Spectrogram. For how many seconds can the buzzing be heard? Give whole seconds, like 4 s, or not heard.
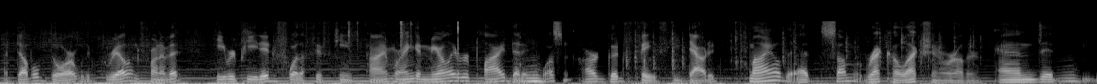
11 s.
